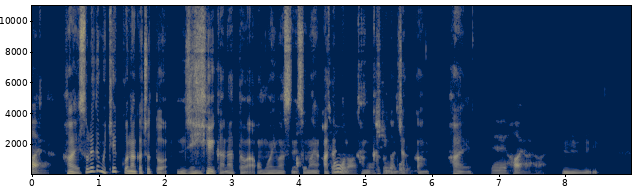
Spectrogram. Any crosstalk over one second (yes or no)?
yes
